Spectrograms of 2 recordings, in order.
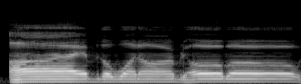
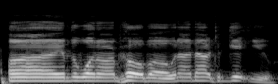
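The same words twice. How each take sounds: First: Very slow, loud drawn-out boom; bellowing. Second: Imitated hobo voice. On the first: Acted. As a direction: bellow it to terrify the boys. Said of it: "he bellowed". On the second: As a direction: ham up the monster voice to tease. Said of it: "I imitated how he sounded".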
